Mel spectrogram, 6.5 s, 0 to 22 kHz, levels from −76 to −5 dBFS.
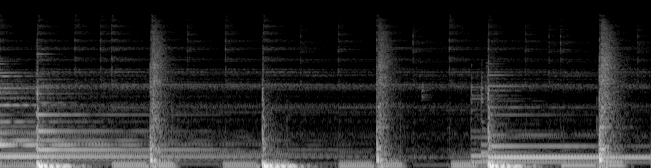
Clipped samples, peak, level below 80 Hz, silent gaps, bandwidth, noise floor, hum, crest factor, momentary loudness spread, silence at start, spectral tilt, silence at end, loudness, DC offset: under 0.1%; -4 dBFS; -26 dBFS; none; 14 kHz; -46 dBFS; none; 20 dB; 18 LU; 0 s; -6.5 dB/octave; 0 s; -26 LUFS; under 0.1%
